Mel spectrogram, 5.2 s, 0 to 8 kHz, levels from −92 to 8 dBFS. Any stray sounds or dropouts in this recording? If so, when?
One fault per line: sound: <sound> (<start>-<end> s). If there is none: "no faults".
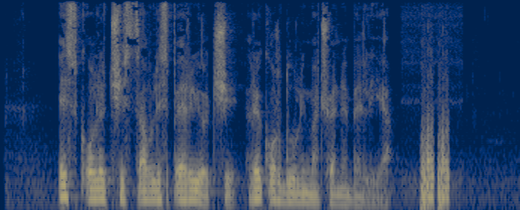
sound: laugh (4.2-4.5 s)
